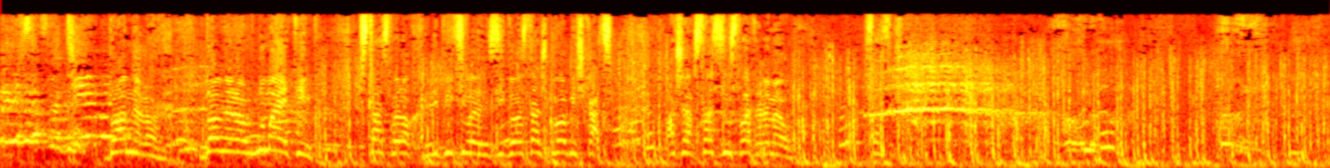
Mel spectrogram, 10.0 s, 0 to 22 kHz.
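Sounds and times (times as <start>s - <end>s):
laughter: 0.0s - 6.9s
horse hooves galloping: 0.0s - 9.9s
speech: 0.9s - 7.0s, 8.0s - 8.5s
huge runaway horse neighing: 6.4s - 8.3s.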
